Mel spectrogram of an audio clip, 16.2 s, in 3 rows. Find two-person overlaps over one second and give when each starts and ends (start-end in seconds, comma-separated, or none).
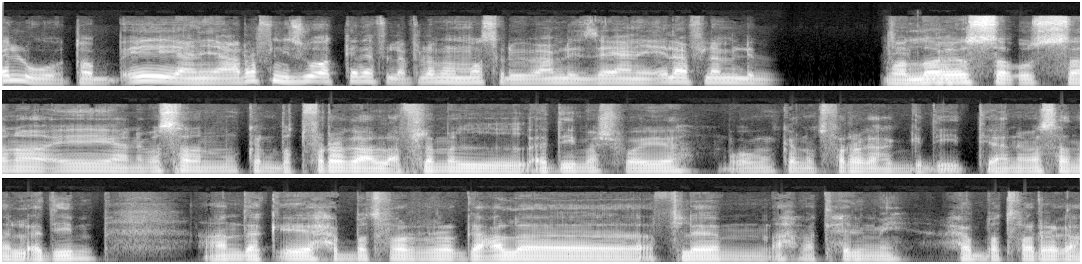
none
